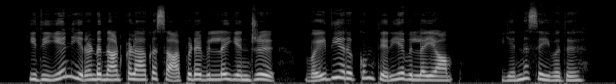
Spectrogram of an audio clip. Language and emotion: Tamil, sad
